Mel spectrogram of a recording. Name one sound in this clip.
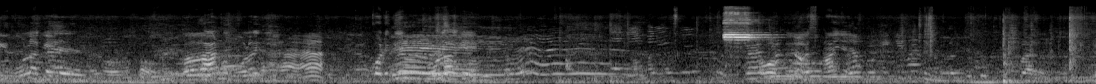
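Young women shout and call out to each other nearby.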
